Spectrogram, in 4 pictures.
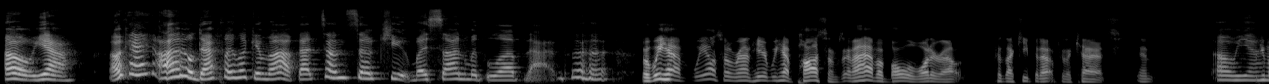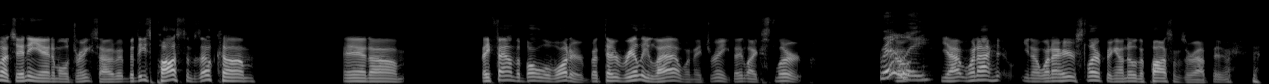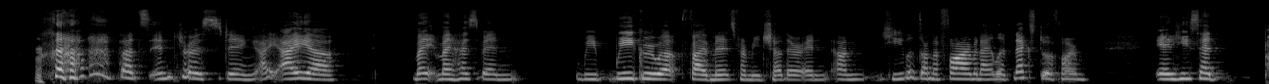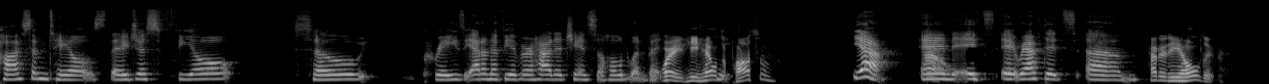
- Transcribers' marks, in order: chuckle; laugh; chuckle
- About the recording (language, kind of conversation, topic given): English, unstructured, What are some fun activities to do with pets?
